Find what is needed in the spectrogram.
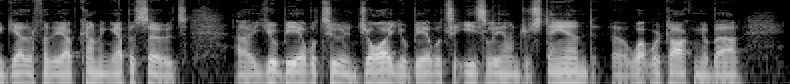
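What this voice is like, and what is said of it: South Louisiana accent. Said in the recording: “I'm originally from South Louisiana, so if you don't recognize the accent, that's what it is.”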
